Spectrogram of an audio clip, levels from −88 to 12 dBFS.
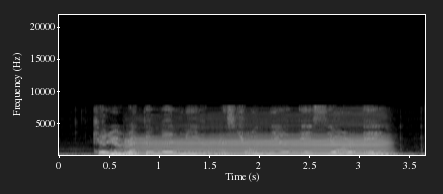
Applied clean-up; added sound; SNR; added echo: none; Wind instrument, woodwind instrument; 3 dB; reverberation time 0.4 s.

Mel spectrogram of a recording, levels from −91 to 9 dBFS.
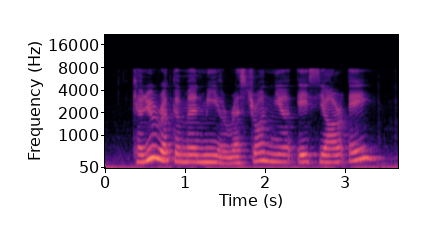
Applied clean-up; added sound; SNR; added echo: none; none; none; none.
